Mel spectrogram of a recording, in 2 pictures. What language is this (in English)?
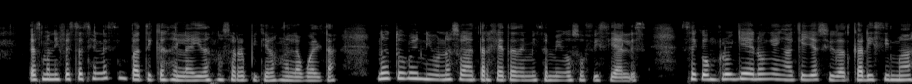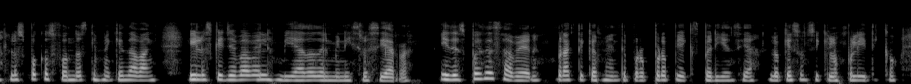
Spanish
